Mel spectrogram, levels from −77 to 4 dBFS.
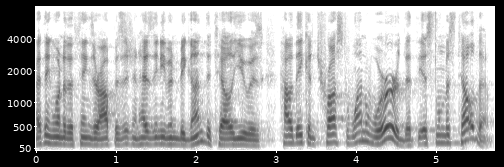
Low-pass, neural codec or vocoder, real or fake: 7.2 kHz; none; real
